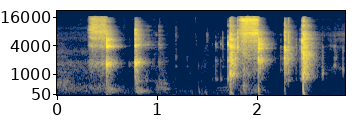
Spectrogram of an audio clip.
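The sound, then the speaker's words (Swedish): A can of Irn-Bru soda is cracked open: a few sharp metallic clicks and pops, followed by a short, bright fizzing hiss, with no one talking. “Okej, ska vi ta och poppa en sån här smaka?”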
